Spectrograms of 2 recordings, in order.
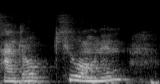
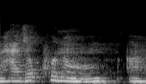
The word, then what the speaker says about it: hydroquinone: in e an ass hydro Q owning or hydroquinone whatever fits your tongue so you can research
